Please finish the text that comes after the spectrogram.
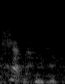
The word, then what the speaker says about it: খেলা: কারণ এখানে এ ধ্বনির উচ্চারণটা এর মতো হয়েছে, তাই সংবৃত উচ্চারণের উদাহরণ হচ্ছে খেলা।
